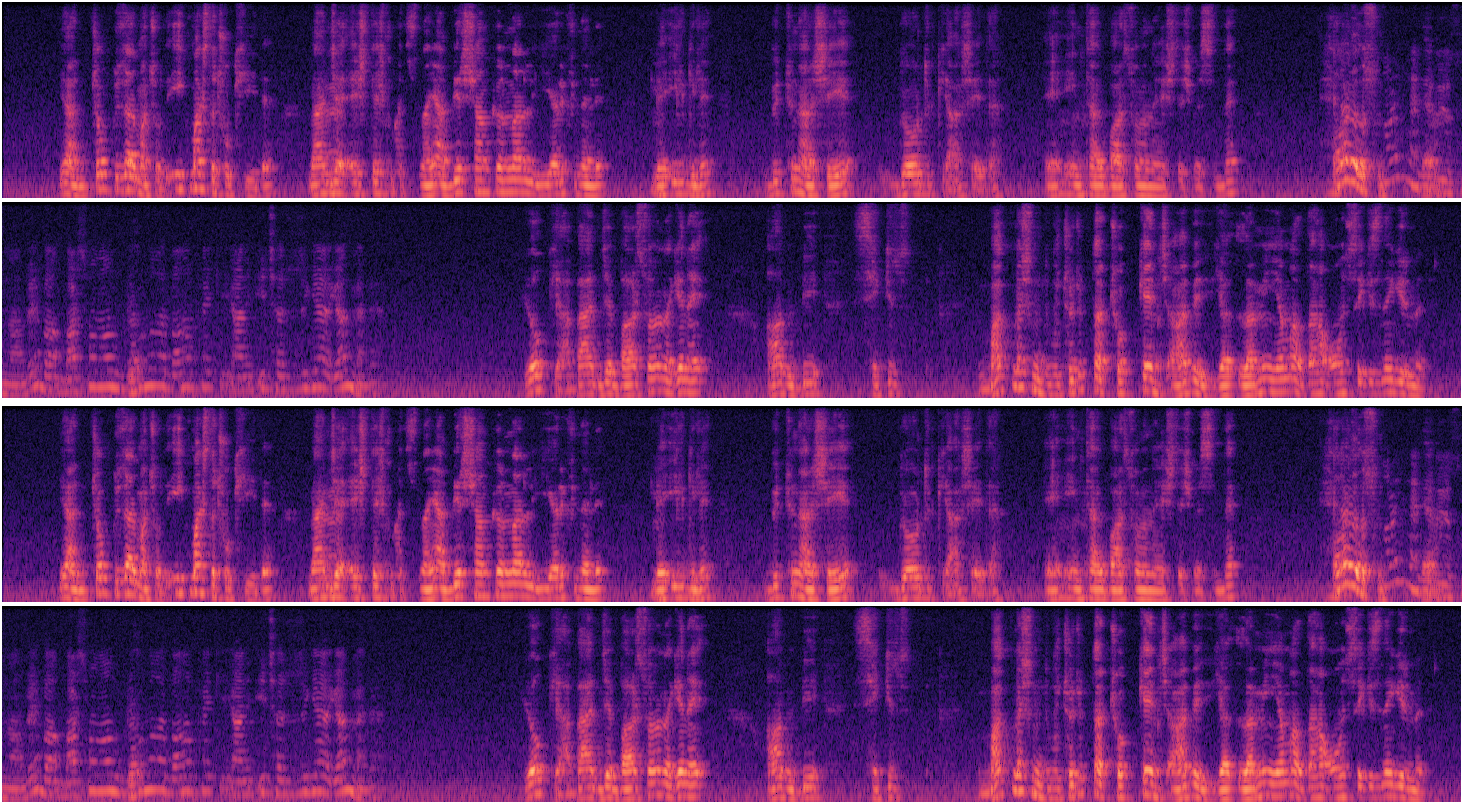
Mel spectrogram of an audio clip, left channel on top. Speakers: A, on the right; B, in the centre.
A: Yani çok güzel maç oldu. İlk maç da çok iyiydi. Bence
B: Evet.
A: eşleşme açısından yani bir Şampiyonlar Ligi yarı finali
B: Hı
A: ile
B: hı.
A: ilgili bütün her şeyi gördük ya şeyde. E,
B: Hı
A: Inter
B: hı.
A: Barcelona eşleşmesinde. Helal
B: Barcelona
A: olsun.
B: ne,
A: Ya.
B: ne diyorsun abi? Ba- Barcelona'nın durumu
A: Hı?
B: da bana pek yani iç acıcı gel gelmedi.
A: Yok ya bence Barcelona gene abi bir 8 bakma şimdi bu çocuklar çok genç abi. Ya, Lamine Yamal daha 18'ine girmedi.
